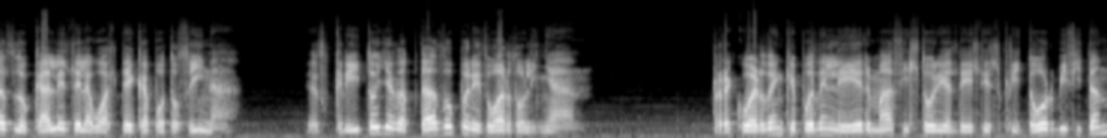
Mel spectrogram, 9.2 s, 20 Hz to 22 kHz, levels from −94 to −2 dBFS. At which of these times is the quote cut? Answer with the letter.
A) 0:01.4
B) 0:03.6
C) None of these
C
